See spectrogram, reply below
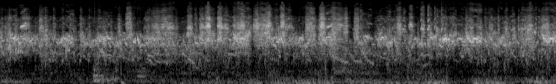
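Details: Aviary budgies singing and chirping, a dense continuous twitter of high squeaks and warbles from several birds at once.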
